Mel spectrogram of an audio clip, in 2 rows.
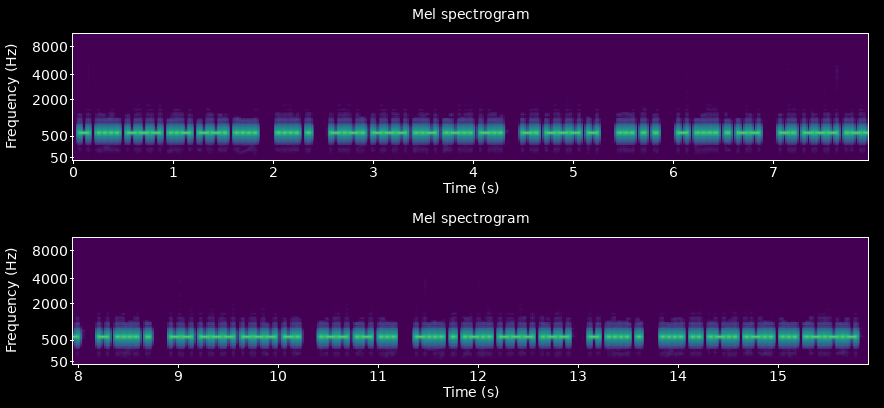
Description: Morse code, heard as a keyed tone, about 40 wpm, 600 Hz. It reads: THOUGH HE COULD NOT SEE THEM NOW THE MOON WAS BELOW THE HILLS.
